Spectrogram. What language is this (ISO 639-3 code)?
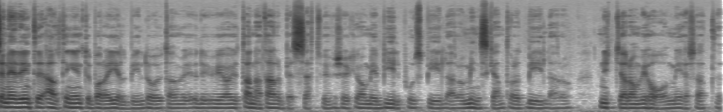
swe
